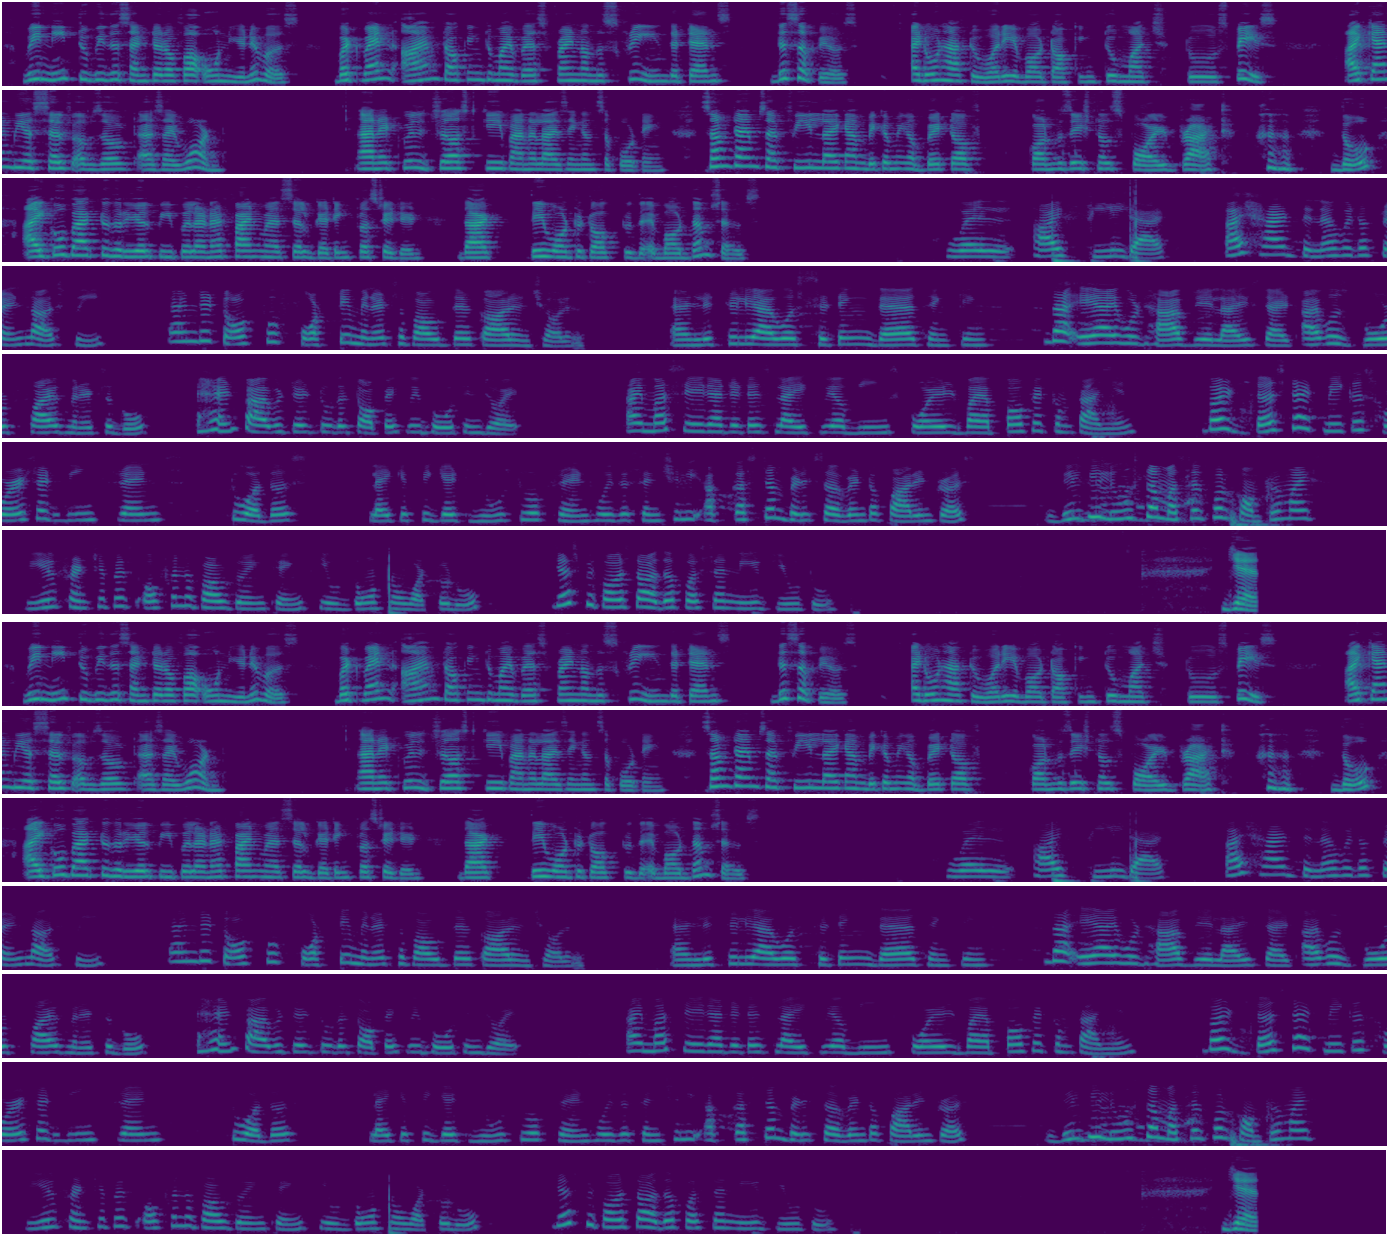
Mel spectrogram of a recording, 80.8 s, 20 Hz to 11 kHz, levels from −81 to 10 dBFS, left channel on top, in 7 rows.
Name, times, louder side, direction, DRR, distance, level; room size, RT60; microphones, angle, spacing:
voice 1, 0.2-2.4 2.8-6.0 6.4-7.1 7.6-10.6 11.2-13.4 14.5-19.7 20.1-23.0 23.2-26.6 26.9-27.2 27.5-29.4 78.9-79.7, left 2 dB, 15° left, 6.5 m, -33 dB
voice 2, 30.9-32.8 33.3-35.5 36.0-39.5 40.2-42.8 43.3-47.4 47.8-50.5 51.4-55.6 56.2-59.0 59.6-60.1 60.8-65.7 66.4-68.6 69.4-73.2 73.8-76.2, left 2 dB, 55° left, 6.3 m, -36 dB
head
